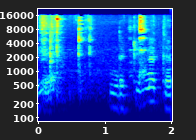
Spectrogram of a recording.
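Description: Stainless steel kitchen utensils clinking: a spoon knocking against steel vessels, a few sharp clinks spread over two seconds.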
